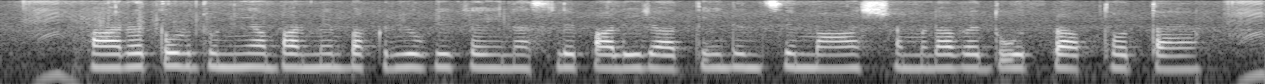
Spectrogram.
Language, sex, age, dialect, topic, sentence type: Hindi, male, 25-30, Marwari Dhudhari, agriculture, statement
